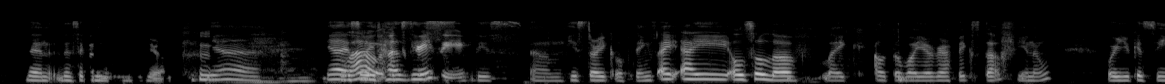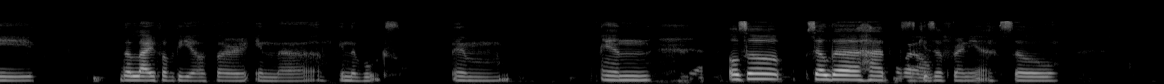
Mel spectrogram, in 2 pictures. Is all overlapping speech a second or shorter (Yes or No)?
No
